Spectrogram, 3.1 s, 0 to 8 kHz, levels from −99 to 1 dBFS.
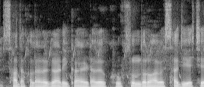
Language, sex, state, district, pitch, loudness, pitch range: Bengali, male, West Bengal, Malda, 95 Hz, -15 LUFS, 90-95 Hz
